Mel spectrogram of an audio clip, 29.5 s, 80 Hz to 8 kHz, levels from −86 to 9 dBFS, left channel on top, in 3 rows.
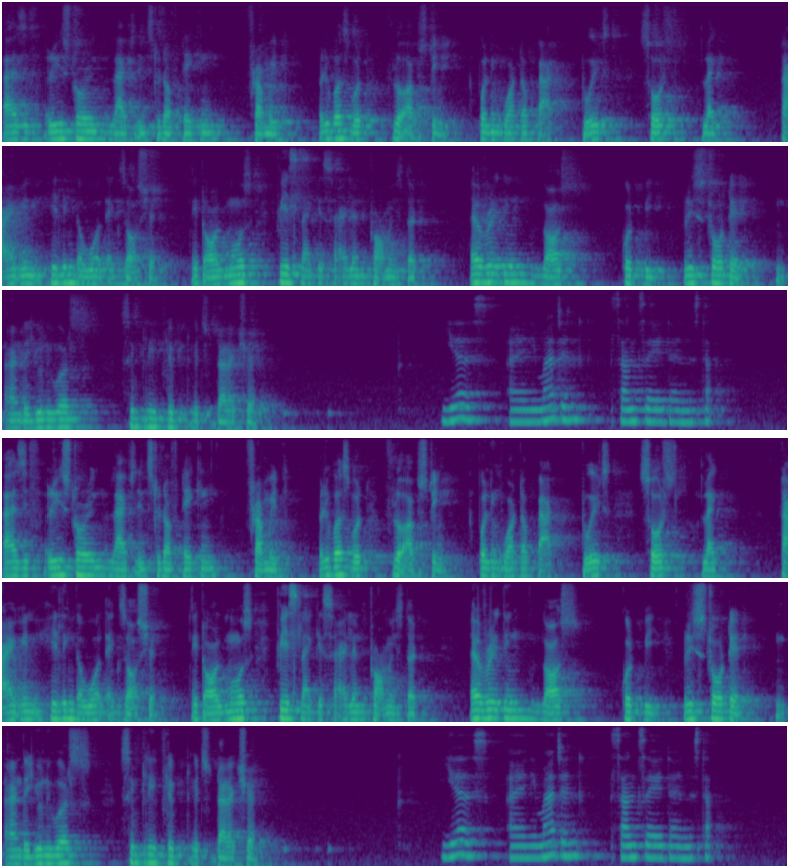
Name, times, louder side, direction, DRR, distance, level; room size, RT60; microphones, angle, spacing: voice 1, 0.0-2.7 3.1-3.5 4.0-4.5 4.9-5.6 6.0-6.9 7.3-7.6 8.0-8.4 8.7-8.9 9.7-11.8 12.2-13.0 13.3-15.0 15.7-17.0 17.6-18.0 18.4-19.1 19.5-20.7 21.2-22.9, right 2 dB, 75° right, 9 dB, 1.9 m, -29 dB
voice 2, 25.1-25.7 26.0-26.9 27.3-28.5, right 1 dB, 30° right, 8 dB, 2.4 m, -35 dB
24.5 x 22.5 x 9.1 m, 0.82 s
head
